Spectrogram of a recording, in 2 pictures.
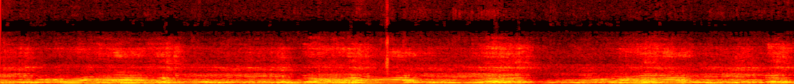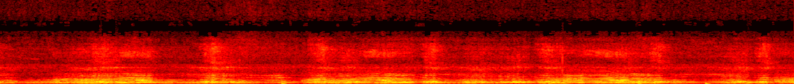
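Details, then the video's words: Lion roaring in long, continuous, throaty bellows that rise and fall repeatedly, deep and rough, with barely any pause between surges. "Lion sounds"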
